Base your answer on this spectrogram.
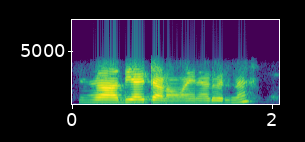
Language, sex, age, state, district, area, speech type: Malayalam, female, 18-30, Kerala, Wayanad, rural, conversation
